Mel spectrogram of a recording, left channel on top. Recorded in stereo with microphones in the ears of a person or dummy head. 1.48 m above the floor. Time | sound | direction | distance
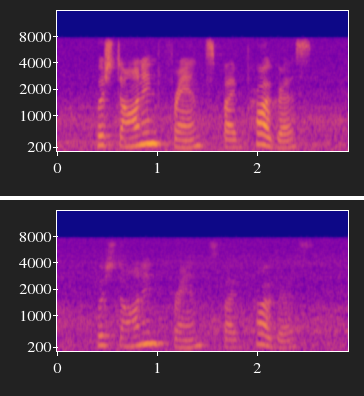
0.4 | a woman speaking | 75° left (ahead or behind) | 1.1 m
